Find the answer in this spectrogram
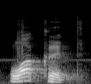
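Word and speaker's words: ұ: Буква У – уакыт – время. Уакыт – время. Буква У произносится более кратко и тверже, чем простая буква У.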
